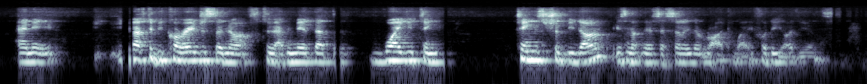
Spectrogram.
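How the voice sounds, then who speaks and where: A woman's medium-pitched voice with a non-native accent, monotone, flat intonation and a moderate pace. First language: French. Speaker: panelist, operations professional. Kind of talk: panel discussion. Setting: video call.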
